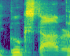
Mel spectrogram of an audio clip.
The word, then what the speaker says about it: Buchstaber: So it's German and we don't say it correctly. It's actually Buchstaber. – Buchstaber. Right. So we're not talking about stabbing a buck deer.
